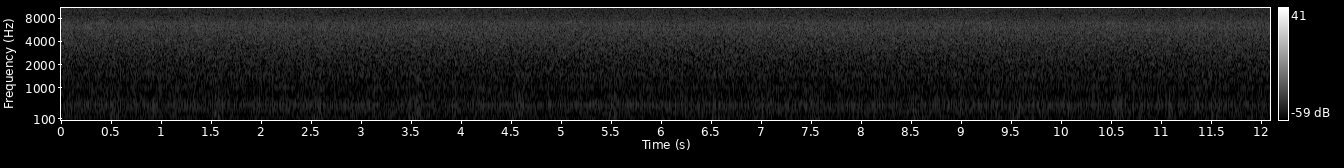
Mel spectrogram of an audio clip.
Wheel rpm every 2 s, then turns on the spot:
0, 0, 0, 0, 0, 0.
none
